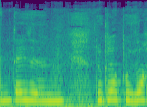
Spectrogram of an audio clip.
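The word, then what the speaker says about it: Tayzan: Et ça s'écrit T-A-Y-Z-A-N. T-A-Y-Z-A-N. Il s'appelle Tyson.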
